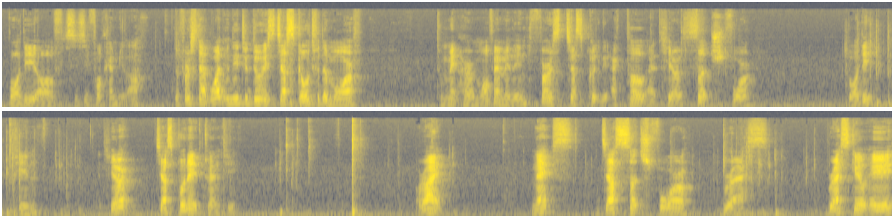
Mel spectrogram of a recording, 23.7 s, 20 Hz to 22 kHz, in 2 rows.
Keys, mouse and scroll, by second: 0.0-2.4 typing, 4.0-11.2 drag, 11.0-12.7 typing, 11.8 click, 12.1-14.3 drag, 14.5 click, 15.3-16.0 typing, 16.5 Return, 17.5-18.9 typing, 18.7 click, 20.3-21.4 drag, 21.2-22.6 typing, 22.0 click.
